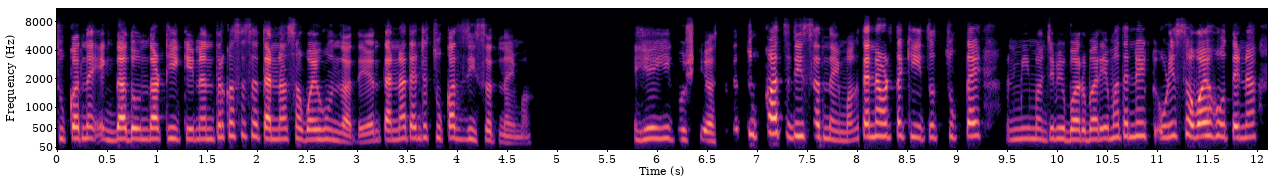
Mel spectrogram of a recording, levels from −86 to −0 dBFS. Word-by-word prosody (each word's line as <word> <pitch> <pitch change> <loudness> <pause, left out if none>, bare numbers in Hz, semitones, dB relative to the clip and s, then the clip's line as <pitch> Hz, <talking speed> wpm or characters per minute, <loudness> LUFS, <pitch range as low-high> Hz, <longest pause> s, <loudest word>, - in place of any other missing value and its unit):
चुकत 255 +1 +1
नाही, 265 -1 -1
1दा-2दा 250 +1 +4
ठीक 255 -2 -1
आहे. 240 - +2
नंतर 245 +4 -3
कसं 315 +1 -3
असतं, 305 0 -4
त्यांना 245 0 +5
सवय 235 -2 -1
होऊन 235 -2 -5
जाते 180 -1 -4
आणि 205 +2 -5
त्यांना 230 +3 +2
त्यांच्या 265 0 -3
चुकाच 265 -2 -2
दिसत 220 -2 -6
नाही 300 - -8
मग. 290 - -17 1.1
हे 240 +3 -2
ही 255 +1 -3
गोष्टी 225 -1 -6
असतात. 200 - -6
चुकच 355 0 +4
दिसत 310 -2 +1
नाही 235 -4 -4
मग. 205 +2 -8
त्यांना 305 +1 +7
वाटतं, 315 +1 +1
की 295 - -2
हीचच 275 +1 -4
चुकतं 295 +1 0
आहे 315 - +4 0.3
आणि 230 - -12
मी 250 +1 -7
म्हणजे 245 0 -7
मी 250 - -2
बरोबर 230 +1 0
आहे. 255 - 0
मग 280 +3 -3
त्यांना 305 0 -1
एवढी 310 -1 -3
सवय 305 -1 +5
होते 285 -3 +1
ना, 280 +2 -2
255 Hz, 225 wpm, -23 LUFS, 235-295 Hz, 1.1 s, त्यांना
